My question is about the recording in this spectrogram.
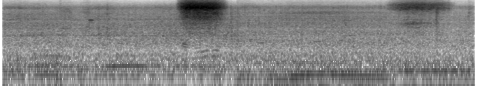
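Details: Tata or Leyland truck with pusher axles: two sharp bursts of air hiss about three seconds apart over steady running noise, air venting from the pusher-axle suspension when hitting road bumps.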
